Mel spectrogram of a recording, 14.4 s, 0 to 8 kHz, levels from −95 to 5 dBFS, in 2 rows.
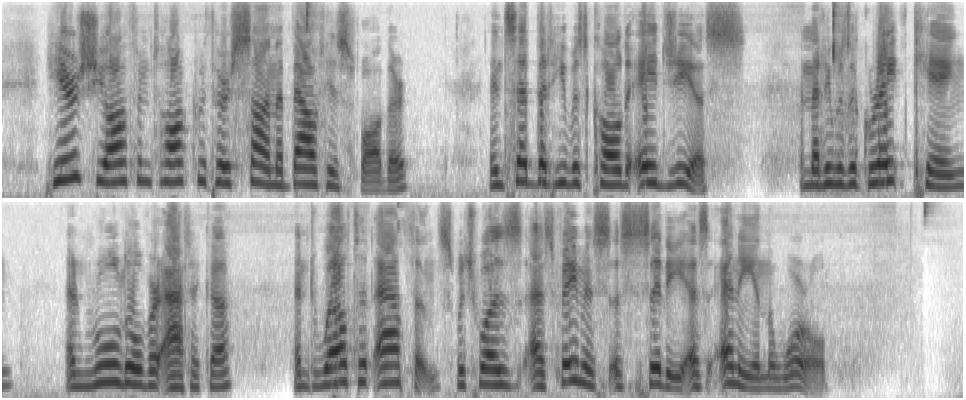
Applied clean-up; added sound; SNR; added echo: neural mask model Resemble Enhance denoiser.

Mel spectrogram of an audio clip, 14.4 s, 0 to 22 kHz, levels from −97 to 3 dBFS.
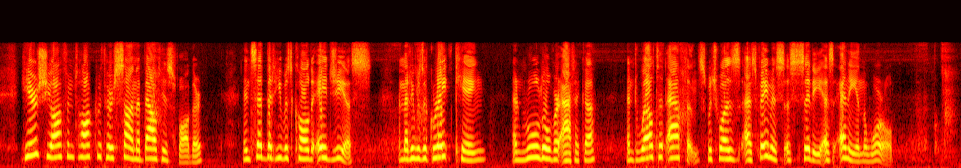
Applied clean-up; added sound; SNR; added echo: neural separator model SepFormer DNS4.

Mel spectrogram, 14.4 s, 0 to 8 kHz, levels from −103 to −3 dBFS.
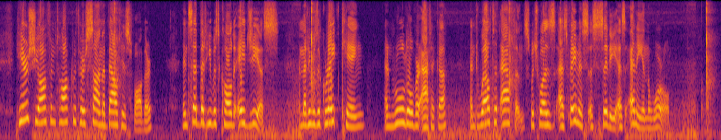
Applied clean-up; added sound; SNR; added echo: none; Fire; 16 dB; none.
